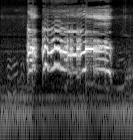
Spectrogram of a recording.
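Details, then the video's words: Rooster crowing in a backyard chicken coop with its flock: a brief sharp opening note, then a loud, drawn-out harmonic crow of nearly two seconds that wavers and drops at the end, over a steady low hum. "Rooster Crowing"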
